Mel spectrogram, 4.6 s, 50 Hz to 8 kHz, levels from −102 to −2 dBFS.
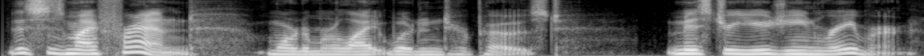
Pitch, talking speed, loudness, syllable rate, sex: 180 Hz, 130 wpm, -18 LUFS, 5.1 syllables/s, female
